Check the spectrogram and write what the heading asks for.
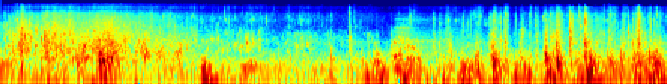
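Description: Choppy sea water slapping and splashing against a kayak's hull, with wind rumbling on the microphone, a louder rush of splashing in the first second and scattered short knocks and clicks.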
